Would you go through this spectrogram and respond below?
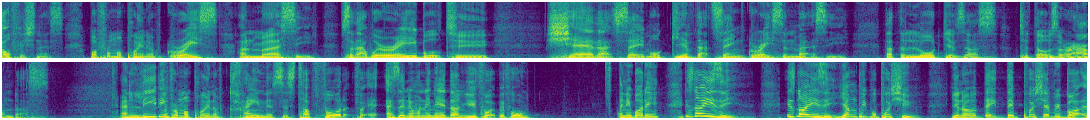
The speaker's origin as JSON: {"language": "English", "region": "London", "country": "United Kingdom", "said": "I'm from South London"}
